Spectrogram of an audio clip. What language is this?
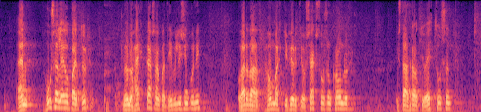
Icelandic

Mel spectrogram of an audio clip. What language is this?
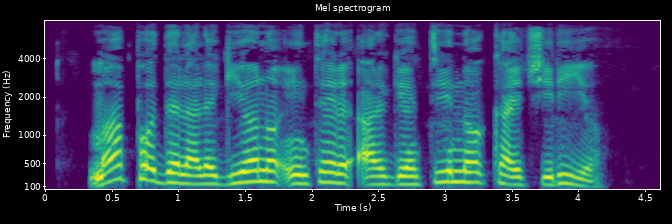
Esperanto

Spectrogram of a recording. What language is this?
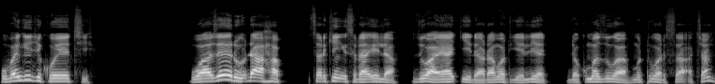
Hausa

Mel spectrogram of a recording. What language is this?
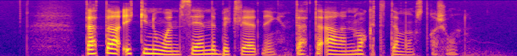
Norwegian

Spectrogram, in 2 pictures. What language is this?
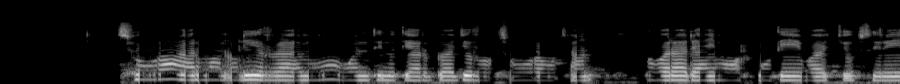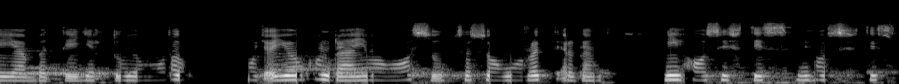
Oromo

